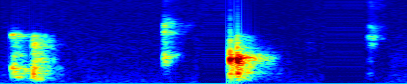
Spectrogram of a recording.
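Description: A few short taps and scrapes of a brush working paste wax inside a small glass jar, the loudest a little past a second in.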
